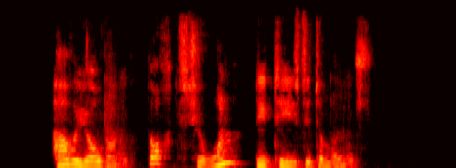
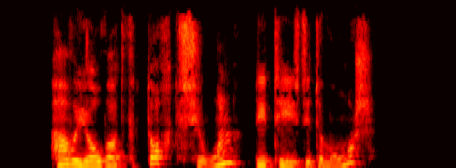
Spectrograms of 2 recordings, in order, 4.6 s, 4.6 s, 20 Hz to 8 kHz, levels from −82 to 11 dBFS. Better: second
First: noise reduction (neural mask model DeepFilterNet 3)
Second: none

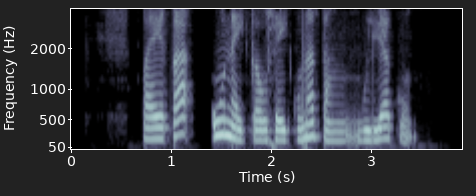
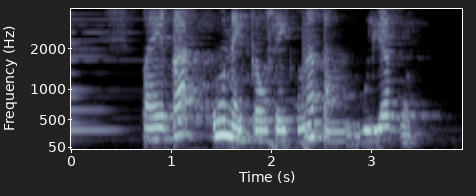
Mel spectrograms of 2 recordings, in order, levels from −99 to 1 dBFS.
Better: first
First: none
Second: noise reduction (classical method WPE with log-MMSE)

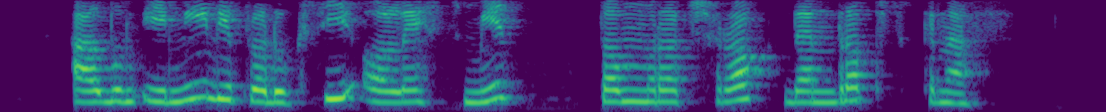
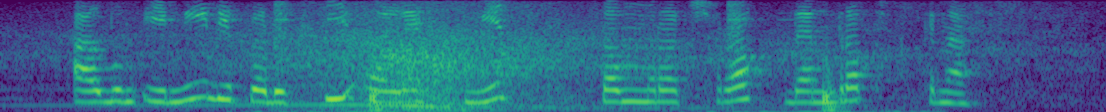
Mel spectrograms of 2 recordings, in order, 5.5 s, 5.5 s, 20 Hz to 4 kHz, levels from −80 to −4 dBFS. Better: first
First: none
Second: background sound (Thump, thud + Car passing by); 6 dB below the speech

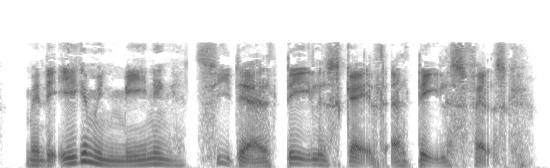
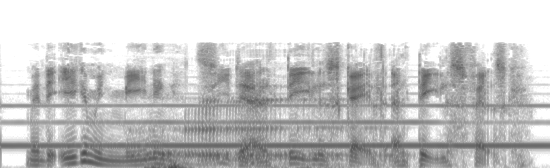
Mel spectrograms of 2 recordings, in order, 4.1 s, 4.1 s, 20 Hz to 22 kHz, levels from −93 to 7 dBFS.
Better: first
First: none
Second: background sound (Wind instrument, woodwind instrument + Burping, eructation); 3 dB below the speech

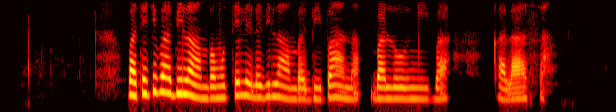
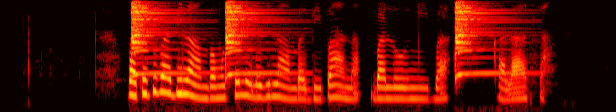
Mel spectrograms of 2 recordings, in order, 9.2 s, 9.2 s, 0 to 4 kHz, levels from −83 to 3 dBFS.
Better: first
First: none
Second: background sound (Gong); 5 dB above the speech

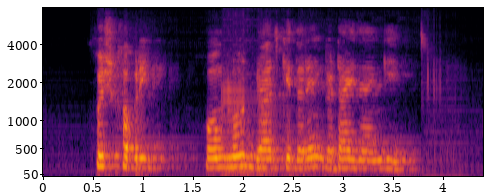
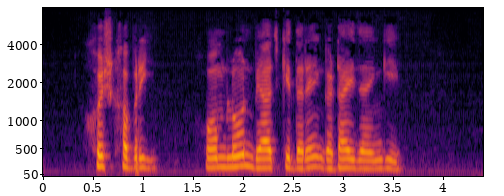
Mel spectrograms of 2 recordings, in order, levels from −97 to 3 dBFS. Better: second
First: noise reduction (neural separator model SepFormer DNS4)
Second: none

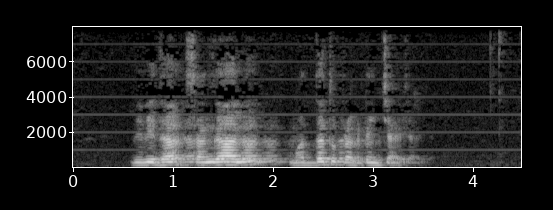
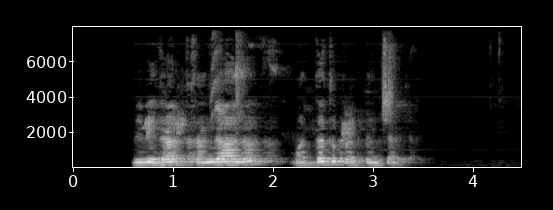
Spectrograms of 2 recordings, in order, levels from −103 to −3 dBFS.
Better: first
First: none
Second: noise reduction (neural mask model DeepFilterNet 3)

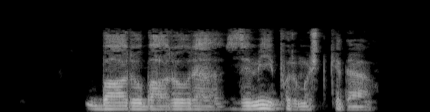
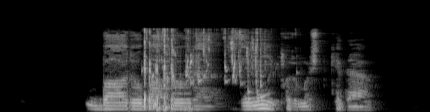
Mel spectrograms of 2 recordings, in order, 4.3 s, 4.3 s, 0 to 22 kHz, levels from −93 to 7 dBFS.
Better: first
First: none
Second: noise reduction (classical method WPE with log-MMSE)

